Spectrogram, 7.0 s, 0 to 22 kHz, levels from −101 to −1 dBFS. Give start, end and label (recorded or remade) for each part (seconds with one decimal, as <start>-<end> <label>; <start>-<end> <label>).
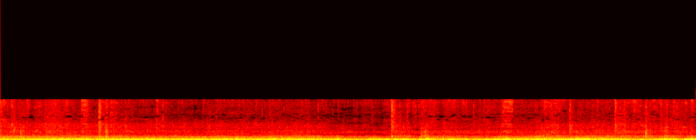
0.0-7.0 remade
